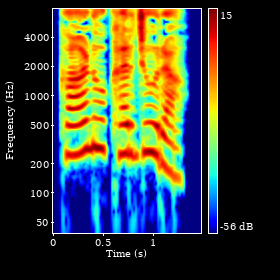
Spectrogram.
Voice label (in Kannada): "ಘೂರ್ಜರಿ", Kannada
